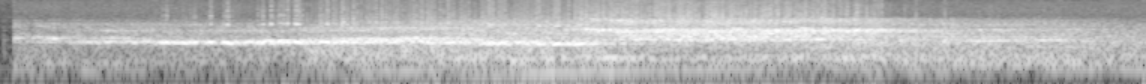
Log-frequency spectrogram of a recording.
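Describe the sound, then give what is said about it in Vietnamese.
Tires screech loudly as a car corners sharply at a street intersection. The wavering squeal is sustained and rough throughout, with no break. “Chiếc xe bẻ cua thật gấp tại một ngã tư đường. Bánh xe phía sau leo hẳn lên lề đường, rồi giọng cả chiếc xe xuống đường đánh rầm một tiếng.”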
